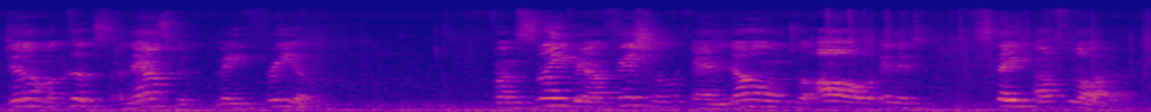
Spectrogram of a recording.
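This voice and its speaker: A woman reading historical narration for a readers theater, halting and stumbling over words now and then. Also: mid-range voice. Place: echoey room, live rehearsal. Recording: echoey, distant, noisy rehearsal room.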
